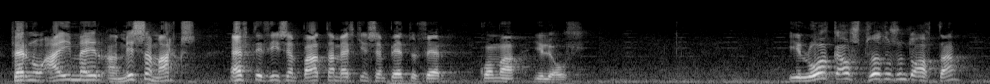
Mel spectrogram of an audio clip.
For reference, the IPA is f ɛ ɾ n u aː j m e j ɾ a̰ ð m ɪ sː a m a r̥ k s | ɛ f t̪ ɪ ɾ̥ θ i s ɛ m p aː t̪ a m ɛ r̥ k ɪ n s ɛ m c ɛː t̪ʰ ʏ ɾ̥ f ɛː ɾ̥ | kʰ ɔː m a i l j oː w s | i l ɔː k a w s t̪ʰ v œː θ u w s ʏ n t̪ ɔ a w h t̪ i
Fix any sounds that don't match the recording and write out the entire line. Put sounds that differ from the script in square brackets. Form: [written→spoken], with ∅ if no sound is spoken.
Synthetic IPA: f ɛ ɾ n u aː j m e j ɾ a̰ ð m ɪ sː a m a r̥ k s | ɛ f t̪ ɪ ɾ̥ θ i s ɛ m p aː t̪ a m ɛ r̥ [k→c] ɪ n s ɛ m [c→p] ɛː [t̪ʰ→t̪] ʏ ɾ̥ f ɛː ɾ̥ | kʰ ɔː m a i l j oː w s | i l ɔː k a w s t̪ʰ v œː θ u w s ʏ n t̪ ɔ a w h t̪ [i→a]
